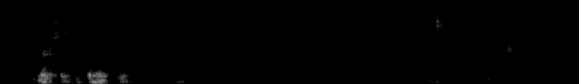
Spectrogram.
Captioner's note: indistinct conversation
